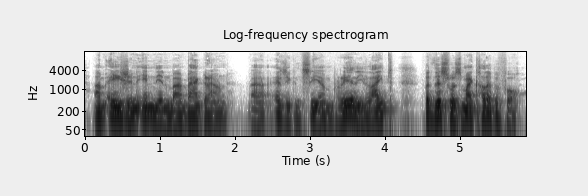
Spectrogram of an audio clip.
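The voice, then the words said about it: British-sounding South African accent. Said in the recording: “I talk with the British twang”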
